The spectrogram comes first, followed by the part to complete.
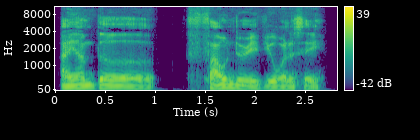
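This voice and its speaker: A young Scottish man hosts a podcast in an easygoing, chatty way. His voice sits on the low side, and he fills gaps with small fillers. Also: level tone, a little slow. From Scotland. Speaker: podcast host and founder. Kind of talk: casual chat.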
